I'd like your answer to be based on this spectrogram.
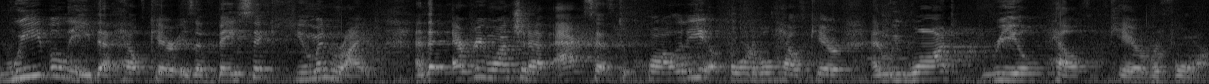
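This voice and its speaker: Noticeable background noise and audible room echo surround a woman's voice. She speaks at a moderate pace and a medium pitch, with lively intonation. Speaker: community organization board chair, meeting host. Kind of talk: public meeting presentation. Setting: community meeting room with audience.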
